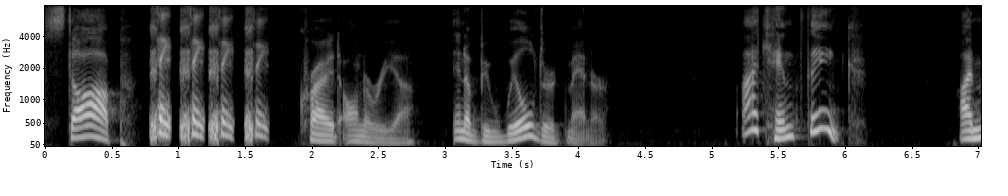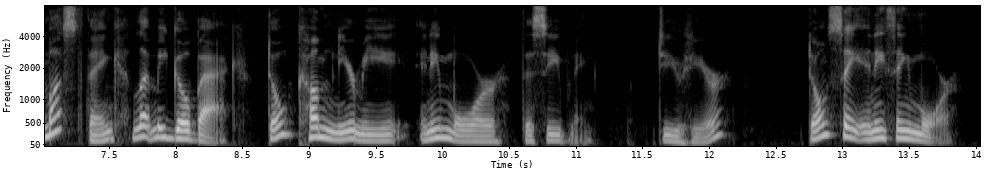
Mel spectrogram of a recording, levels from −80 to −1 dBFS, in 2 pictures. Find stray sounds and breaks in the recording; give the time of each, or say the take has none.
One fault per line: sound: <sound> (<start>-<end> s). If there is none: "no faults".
sound: laugh (0.8-1.7 s)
